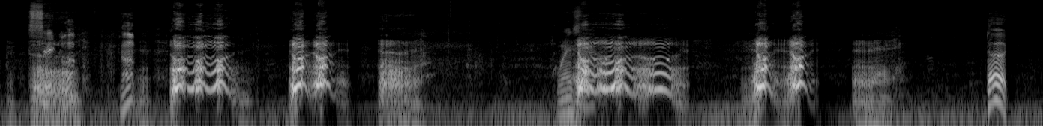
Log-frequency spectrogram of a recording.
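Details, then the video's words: Winston, a mouthy dog, loud and defiant while being trained to obey at a dog park; bursts of harmonic barks and yelps in uneven clusters, mixed with a man's commands and outdoor background noise. "Mouthy Dog Getting Trained to Obey Me at the Dog Park"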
